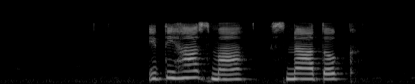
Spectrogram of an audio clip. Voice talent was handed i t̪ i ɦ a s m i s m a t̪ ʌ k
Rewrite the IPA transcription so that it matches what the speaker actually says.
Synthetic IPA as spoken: i t̪ i ɦ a s m a s n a t̪ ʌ k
